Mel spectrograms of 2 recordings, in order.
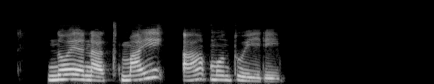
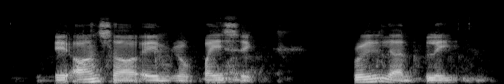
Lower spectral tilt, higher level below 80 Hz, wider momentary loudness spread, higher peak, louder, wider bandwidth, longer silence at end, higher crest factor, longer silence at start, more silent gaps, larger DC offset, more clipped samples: first, -7.5 dB/octave vs -5.5 dB/octave; second, -64 dBFS vs -56 dBFS; about the same, 10 LU vs 8 LU; about the same, -2 dBFS vs -4 dBFS; about the same, -16 LUFS vs -18 LUFS; second, 7 kHz vs 9.6 kHz; first, 1.55 s vs 0.2 s; about the same, 16 dB vs 16 dB; about the same, 0.5 s vs 0.55 s; first, 1.66-1.82 s vs none; neither; neither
